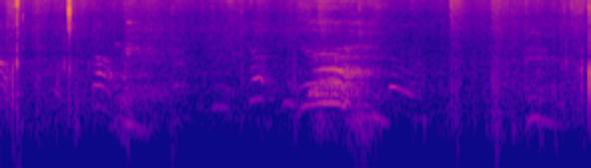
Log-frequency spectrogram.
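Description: Men's voices calling out indistinctly, loudest about two and a half seconds in. Scattered footsteps crunch through dry leaf litter on the forest floor.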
